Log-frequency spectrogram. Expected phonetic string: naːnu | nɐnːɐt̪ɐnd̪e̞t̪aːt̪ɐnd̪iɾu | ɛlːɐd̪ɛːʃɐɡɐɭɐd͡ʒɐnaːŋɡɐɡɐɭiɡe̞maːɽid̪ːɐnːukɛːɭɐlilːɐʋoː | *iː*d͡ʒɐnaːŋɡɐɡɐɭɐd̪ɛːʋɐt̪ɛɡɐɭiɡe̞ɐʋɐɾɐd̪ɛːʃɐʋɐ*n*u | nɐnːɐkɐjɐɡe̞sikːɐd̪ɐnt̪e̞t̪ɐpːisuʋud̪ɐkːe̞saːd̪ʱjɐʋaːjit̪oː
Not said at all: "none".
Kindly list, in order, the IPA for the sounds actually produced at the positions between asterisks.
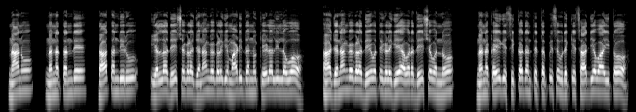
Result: aː, nː

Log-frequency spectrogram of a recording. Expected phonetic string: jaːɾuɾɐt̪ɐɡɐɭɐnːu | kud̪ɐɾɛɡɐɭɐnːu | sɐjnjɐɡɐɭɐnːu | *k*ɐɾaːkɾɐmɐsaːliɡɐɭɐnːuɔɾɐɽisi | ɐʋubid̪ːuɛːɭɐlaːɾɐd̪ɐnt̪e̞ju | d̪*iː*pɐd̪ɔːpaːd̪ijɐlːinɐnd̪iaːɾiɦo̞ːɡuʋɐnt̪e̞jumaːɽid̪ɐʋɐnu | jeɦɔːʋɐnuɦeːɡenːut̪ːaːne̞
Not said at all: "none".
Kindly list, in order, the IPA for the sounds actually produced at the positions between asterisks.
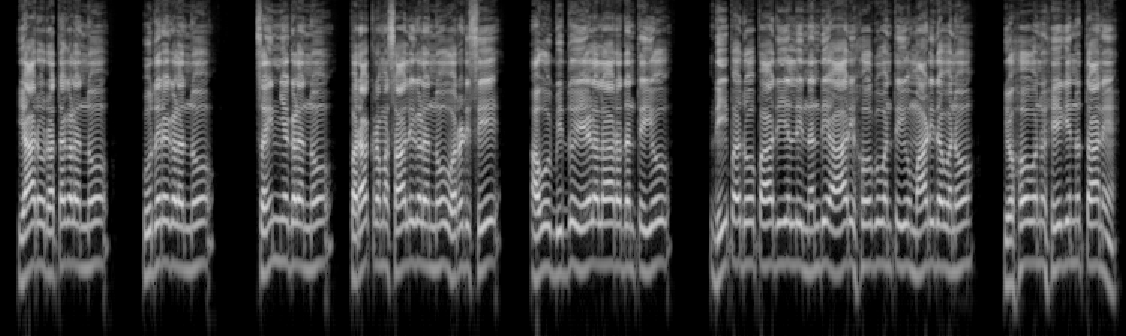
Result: p, iː

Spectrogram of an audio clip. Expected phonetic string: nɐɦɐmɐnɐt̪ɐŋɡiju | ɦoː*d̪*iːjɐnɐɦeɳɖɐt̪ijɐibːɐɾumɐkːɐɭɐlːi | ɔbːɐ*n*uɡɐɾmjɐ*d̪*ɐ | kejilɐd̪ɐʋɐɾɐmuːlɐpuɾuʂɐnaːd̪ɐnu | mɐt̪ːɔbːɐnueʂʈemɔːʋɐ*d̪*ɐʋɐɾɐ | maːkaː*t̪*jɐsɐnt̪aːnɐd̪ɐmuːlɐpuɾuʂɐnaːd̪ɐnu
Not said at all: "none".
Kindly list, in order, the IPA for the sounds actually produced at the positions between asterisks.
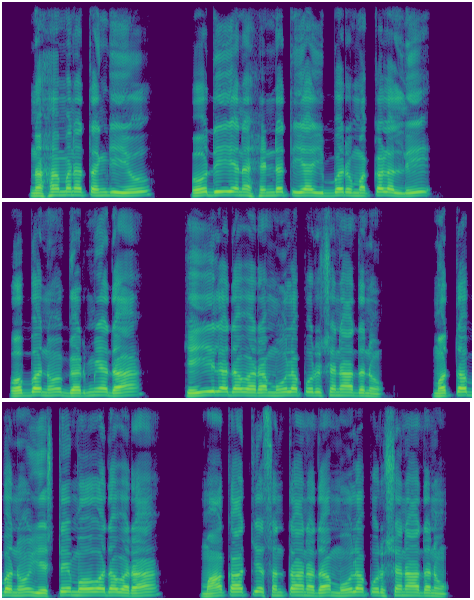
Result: d̪, n, d̪, d̪, t̪

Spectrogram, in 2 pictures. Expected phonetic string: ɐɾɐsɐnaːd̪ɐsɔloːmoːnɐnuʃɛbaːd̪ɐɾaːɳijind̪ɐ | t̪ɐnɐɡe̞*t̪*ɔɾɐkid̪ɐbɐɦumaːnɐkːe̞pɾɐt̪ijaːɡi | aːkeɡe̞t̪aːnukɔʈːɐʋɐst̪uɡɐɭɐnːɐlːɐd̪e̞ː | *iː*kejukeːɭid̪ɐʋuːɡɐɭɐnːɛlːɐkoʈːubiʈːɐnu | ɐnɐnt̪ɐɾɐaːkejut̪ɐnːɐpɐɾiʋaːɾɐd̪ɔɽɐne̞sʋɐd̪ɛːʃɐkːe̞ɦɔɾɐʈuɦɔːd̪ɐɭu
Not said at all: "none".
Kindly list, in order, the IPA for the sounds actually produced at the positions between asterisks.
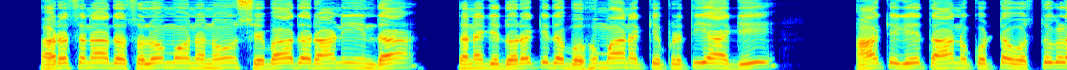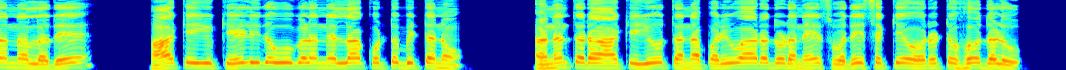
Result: d̪, aː

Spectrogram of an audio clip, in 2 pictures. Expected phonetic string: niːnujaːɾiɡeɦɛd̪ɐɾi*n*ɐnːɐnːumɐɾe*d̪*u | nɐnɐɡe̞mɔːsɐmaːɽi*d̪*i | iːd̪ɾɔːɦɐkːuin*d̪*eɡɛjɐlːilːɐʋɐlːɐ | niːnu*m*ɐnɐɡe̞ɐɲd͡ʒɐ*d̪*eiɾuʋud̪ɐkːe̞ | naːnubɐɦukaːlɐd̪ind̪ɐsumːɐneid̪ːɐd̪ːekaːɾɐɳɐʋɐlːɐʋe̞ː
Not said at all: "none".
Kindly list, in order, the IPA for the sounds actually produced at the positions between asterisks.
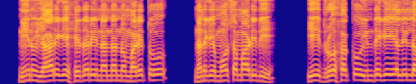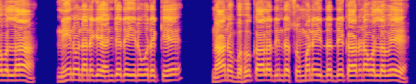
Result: n, t̪, d̪, d̪, n, d̪

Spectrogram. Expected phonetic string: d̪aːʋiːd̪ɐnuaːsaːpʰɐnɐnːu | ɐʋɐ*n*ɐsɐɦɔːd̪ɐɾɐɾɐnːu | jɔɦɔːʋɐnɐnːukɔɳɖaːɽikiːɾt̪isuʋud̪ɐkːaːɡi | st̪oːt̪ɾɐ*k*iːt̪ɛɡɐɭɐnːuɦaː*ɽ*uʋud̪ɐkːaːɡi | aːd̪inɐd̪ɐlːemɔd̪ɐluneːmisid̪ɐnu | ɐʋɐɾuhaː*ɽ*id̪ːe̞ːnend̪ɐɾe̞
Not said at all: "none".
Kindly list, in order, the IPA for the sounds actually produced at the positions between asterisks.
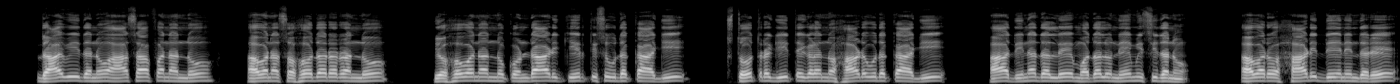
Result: n, ɡ, ɽ, ɽ

